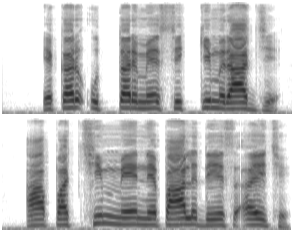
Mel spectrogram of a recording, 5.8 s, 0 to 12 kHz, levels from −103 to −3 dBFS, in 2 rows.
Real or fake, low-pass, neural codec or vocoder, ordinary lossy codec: real; 10.8 kHz; none; AAC, 64 kbps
